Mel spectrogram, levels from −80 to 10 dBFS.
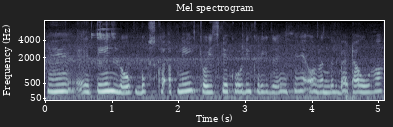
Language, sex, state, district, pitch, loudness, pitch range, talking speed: Hindi, female, Haryana, Jhajjar, 225 Hz, -15 LUFS, 210-235 Hz, 190 wpm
